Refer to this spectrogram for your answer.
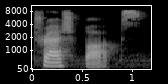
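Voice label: "Trash box", English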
